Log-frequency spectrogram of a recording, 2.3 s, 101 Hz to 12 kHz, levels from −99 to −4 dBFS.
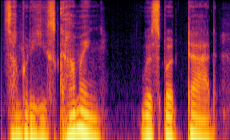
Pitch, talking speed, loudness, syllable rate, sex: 110 Hz, 130 wpm, -18 LUFS, 6.5 syllables/s, male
